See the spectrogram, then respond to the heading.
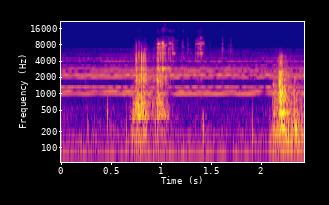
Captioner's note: keys rattling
